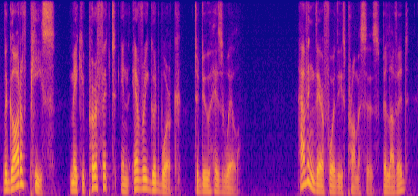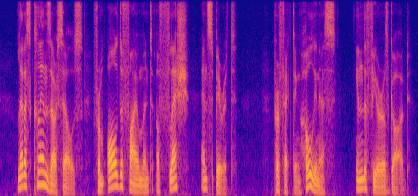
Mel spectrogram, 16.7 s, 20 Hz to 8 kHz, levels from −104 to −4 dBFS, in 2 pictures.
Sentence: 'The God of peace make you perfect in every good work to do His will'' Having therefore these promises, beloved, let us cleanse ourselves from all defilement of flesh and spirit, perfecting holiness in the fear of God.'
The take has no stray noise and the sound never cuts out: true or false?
true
